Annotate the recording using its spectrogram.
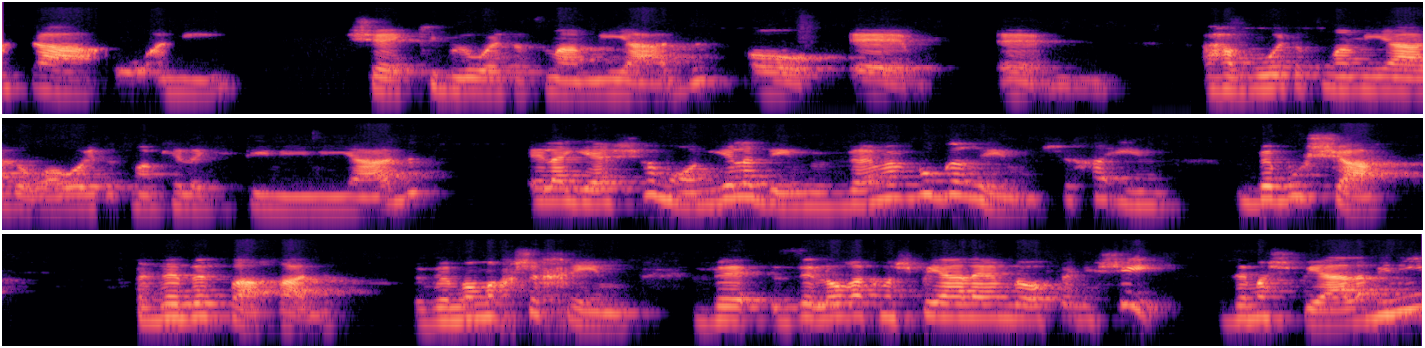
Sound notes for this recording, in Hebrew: מתנצל אם במהלך ההקלטה תחוו בעיות באיכות הסאונד זה נבע מתקלות באינטרנט שאיתן התמודדתי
